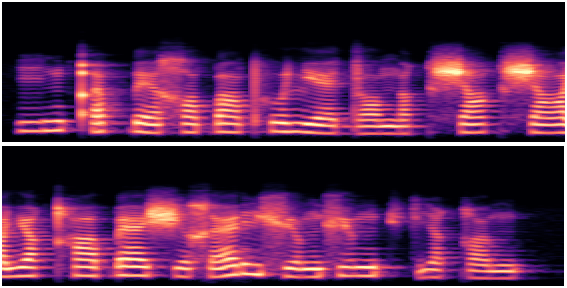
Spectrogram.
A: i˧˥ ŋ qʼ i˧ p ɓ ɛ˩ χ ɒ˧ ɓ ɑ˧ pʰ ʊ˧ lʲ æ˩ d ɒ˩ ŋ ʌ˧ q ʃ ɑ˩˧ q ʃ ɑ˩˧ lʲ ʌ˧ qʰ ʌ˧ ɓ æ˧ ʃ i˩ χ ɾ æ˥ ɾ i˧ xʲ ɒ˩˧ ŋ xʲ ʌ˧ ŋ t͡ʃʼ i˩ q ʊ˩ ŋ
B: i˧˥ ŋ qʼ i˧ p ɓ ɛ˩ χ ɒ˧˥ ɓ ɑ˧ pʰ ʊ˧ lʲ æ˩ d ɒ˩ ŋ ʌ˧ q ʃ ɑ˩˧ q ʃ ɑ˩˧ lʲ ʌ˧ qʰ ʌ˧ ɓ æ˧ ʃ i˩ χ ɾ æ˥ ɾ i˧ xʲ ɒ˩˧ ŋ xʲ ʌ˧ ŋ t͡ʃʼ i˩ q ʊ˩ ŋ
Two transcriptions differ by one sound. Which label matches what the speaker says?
A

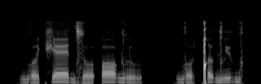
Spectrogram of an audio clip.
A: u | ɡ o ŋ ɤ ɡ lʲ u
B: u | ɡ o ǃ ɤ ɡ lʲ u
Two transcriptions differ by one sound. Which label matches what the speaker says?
B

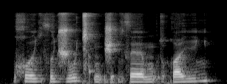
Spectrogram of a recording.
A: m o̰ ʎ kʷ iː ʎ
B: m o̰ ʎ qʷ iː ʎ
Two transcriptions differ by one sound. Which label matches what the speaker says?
B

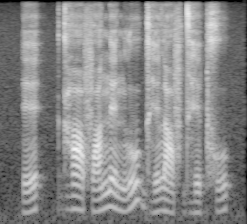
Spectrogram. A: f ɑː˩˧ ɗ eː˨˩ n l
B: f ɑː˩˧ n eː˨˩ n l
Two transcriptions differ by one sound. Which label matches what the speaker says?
B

